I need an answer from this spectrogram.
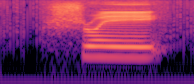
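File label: "shui", Chinese, first tone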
